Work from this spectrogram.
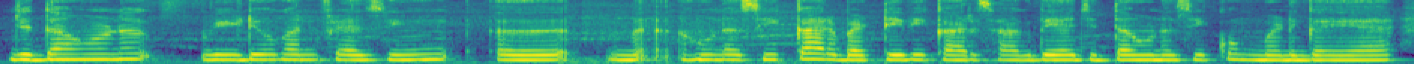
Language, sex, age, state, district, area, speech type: Punjabi, female, 18-30, Punjab, Shaheed Bhagat Singh Nagar, rural, spontaneous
